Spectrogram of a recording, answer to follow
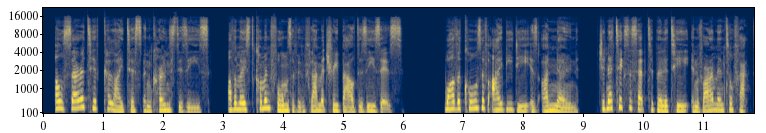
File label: English British medical narration, Englisch (Britisch)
